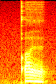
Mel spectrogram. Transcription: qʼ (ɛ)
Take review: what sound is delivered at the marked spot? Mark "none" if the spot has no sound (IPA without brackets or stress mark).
ɛ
